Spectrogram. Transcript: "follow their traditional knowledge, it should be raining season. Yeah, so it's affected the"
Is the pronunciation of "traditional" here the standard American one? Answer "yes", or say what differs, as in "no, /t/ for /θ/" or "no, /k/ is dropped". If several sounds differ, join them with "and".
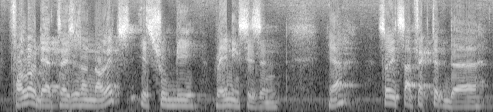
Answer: no, /n/ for /l/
